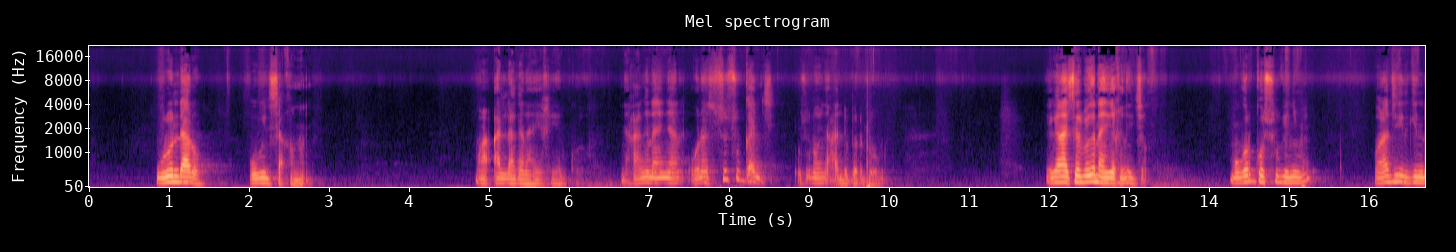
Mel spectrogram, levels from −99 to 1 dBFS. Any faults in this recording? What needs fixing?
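Nothing here needs fixing, since the speech comes across without any audible technical faults.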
